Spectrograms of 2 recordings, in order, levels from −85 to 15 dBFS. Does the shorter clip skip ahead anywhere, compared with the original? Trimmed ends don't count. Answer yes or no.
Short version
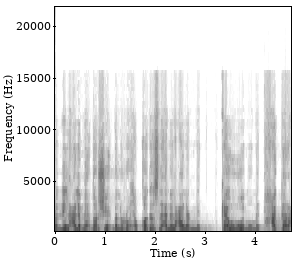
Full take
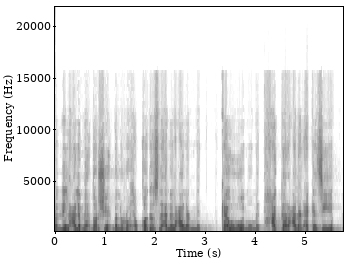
no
